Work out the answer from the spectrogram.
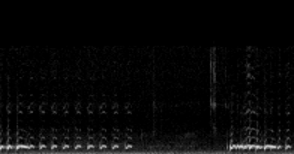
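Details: Local zebra dove calling loudly to prompt others to answer: a long string of quick, evenly spaced, bouncing coo notes, a short pause, then another loud fast burst of rolled notes.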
